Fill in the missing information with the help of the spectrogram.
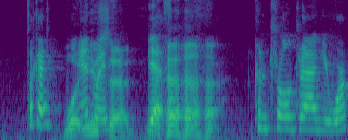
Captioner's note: laugh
